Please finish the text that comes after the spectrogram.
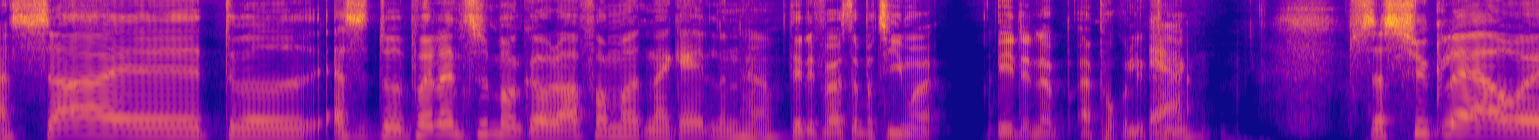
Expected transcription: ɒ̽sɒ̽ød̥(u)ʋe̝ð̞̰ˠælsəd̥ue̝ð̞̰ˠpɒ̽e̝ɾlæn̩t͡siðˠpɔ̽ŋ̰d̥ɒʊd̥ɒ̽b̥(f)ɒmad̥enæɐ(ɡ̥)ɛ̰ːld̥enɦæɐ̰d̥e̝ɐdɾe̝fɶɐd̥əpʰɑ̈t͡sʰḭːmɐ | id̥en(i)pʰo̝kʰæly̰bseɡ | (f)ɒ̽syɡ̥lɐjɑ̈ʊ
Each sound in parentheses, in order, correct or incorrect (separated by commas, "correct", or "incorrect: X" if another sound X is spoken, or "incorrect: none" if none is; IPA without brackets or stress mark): correct, correct, correct, incorrect: æ, incorrect: s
